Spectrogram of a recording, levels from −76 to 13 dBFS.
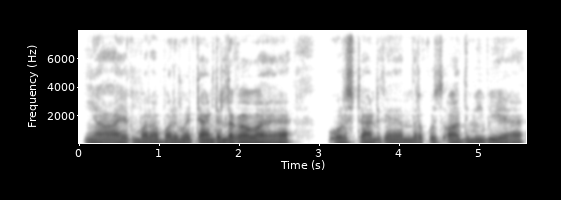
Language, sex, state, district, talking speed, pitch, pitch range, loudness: Hindi, male, Uttar Pradesh, Saharanpur, 180 wpm, 155 Hz, 150-155 Hz, -17 LUFS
